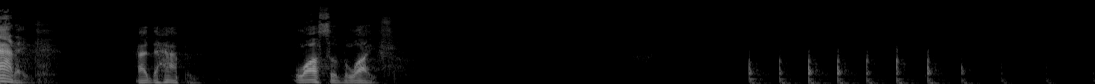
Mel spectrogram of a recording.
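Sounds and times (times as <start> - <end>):
speech: 0.0 - 0.3, 1.4 - 2.0, 3.0 - 4.0
sharp knocks: 7.5 - 10.9.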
